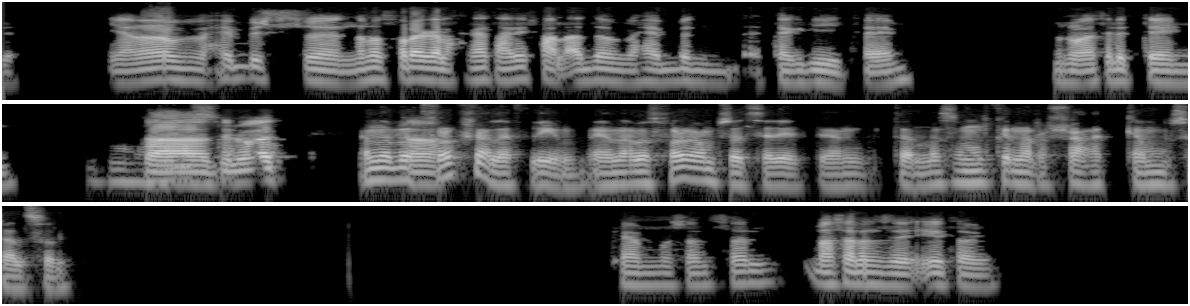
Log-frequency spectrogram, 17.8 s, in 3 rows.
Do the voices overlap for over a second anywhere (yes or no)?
no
